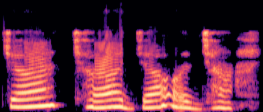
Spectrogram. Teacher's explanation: च, छ, ज और झ ये चारों हो रहे हैं तालव्य से।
